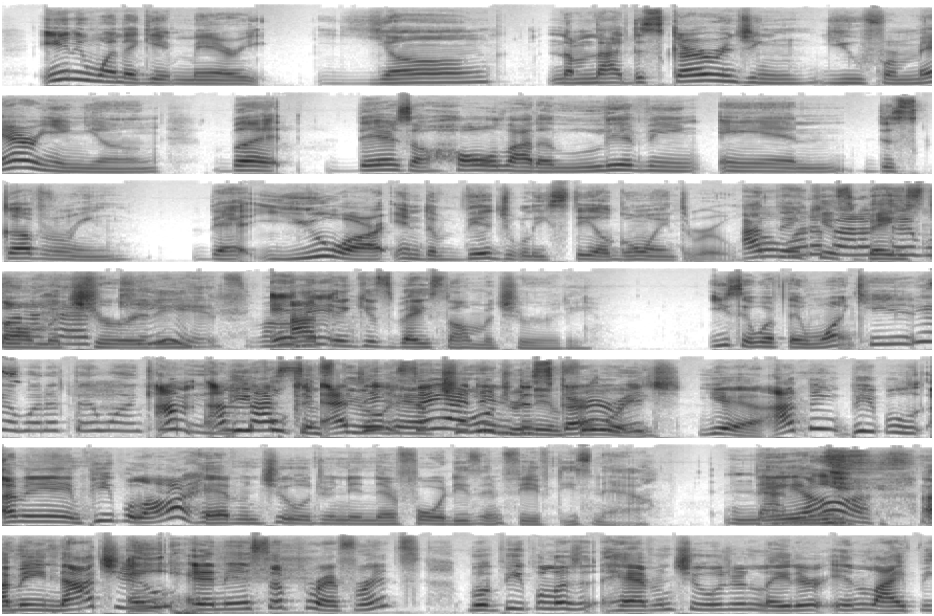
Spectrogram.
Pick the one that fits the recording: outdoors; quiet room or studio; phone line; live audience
quiet room or studio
